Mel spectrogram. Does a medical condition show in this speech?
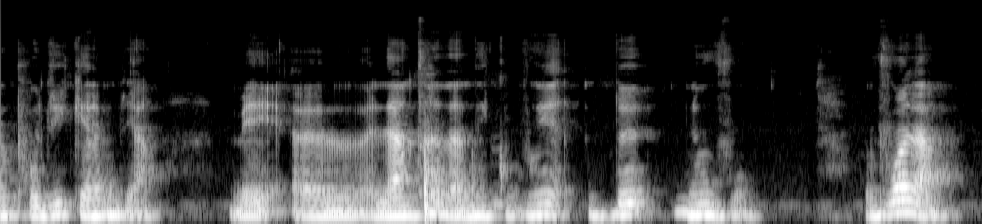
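Yes: multiple sclerosis.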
